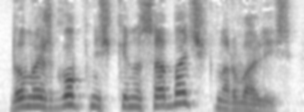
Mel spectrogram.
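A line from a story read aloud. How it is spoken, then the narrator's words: Cheerful grinning question. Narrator (Russian): спросил Макс, весело скались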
